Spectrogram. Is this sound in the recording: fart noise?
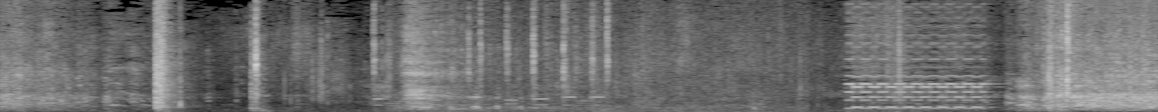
no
